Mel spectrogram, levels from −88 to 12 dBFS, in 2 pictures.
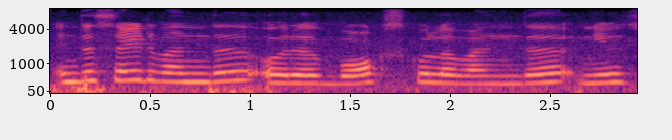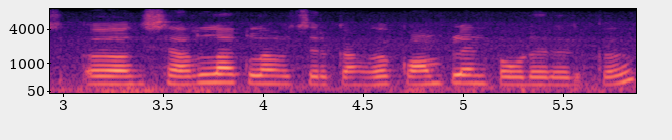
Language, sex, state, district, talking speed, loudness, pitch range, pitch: Tamil, female, Tamil Nadu, Chennai, 135 wpm, -17 LUFS, 230-270 Hz, 250 Hz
